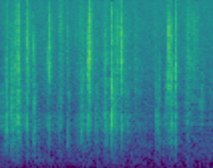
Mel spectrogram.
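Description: Paper planner sticker sheets being picked up and shuffled in the hands, rustling and crinkling in a run of quick crackles that stops near the end.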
